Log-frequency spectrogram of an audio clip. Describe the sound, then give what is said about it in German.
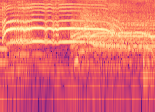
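A shrill, sustained scream from a horror film being shot rings out loud for about two seconds, wavering in pitch as it trails off, with no talking over it. “Der letzte Schrei. Na, Lust auf eine Kostprobe?”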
